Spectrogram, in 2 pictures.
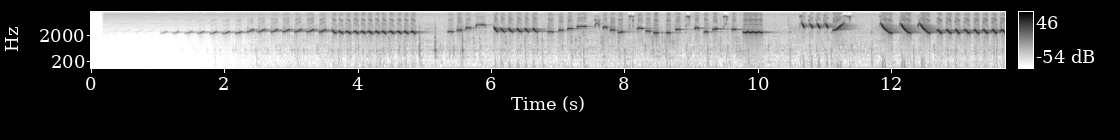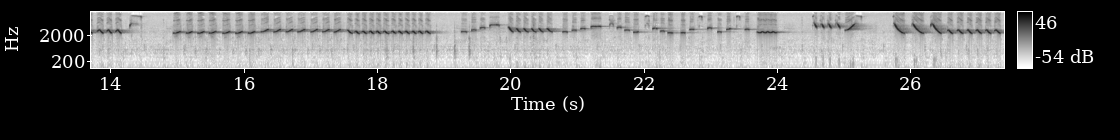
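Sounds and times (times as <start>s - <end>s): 
white-eared bulbul singing: 1.0s - 27.3s.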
